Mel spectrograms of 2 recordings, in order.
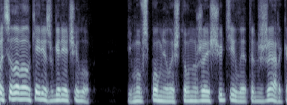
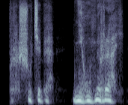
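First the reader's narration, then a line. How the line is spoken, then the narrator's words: Whisper. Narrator (Russian): прошептал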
